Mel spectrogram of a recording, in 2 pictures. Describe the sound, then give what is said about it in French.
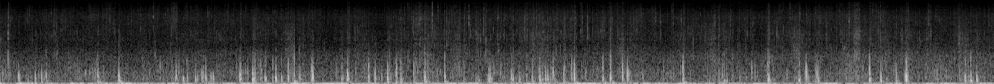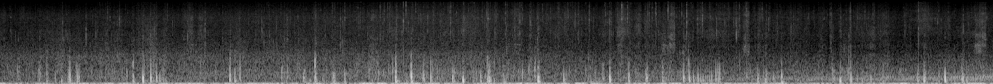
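Steady rain falls through tree branches, a dense continuous patter broken by irregular heavier drips and splats, even in loudness throughout, with no voices. “branches mêlées à la pluie.”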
